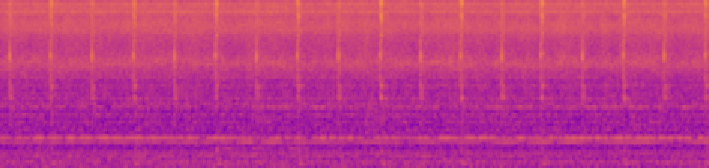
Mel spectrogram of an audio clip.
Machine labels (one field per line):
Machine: valve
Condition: normal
